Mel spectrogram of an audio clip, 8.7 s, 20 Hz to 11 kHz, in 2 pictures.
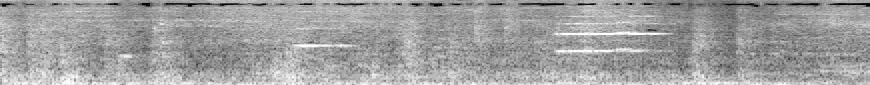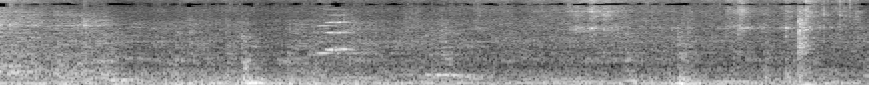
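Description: Passenger train heard from aboard a 25G coach: steady low rumble and clatter of wheels on rail, with a few brief wheel squeals in the first half and once more later. The noise eases off slightly over the seconds.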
